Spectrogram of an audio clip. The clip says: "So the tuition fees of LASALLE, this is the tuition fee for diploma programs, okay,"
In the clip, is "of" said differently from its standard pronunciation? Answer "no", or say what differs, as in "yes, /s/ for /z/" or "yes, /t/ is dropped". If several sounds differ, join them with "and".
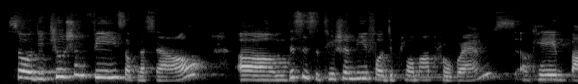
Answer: yes, /f/ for /v/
